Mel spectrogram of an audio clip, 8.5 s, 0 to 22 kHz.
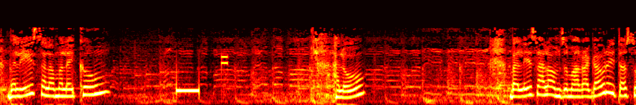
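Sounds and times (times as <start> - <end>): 
speech: 0.1 - 1.6, 3.9 - 5.0, 6.7 - 8.4
telephone line tone as a call is connected: 2.4 - 2.7
short high telephone beep: 2.4 - 3.1.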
